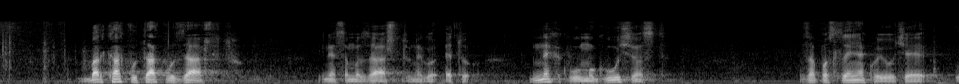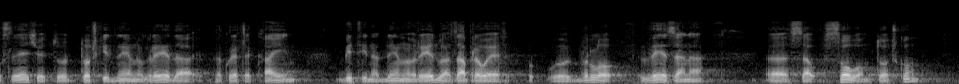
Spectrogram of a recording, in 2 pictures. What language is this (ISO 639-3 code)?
hrv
